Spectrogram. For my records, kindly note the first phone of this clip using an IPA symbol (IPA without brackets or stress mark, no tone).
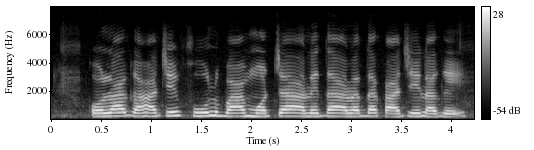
k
